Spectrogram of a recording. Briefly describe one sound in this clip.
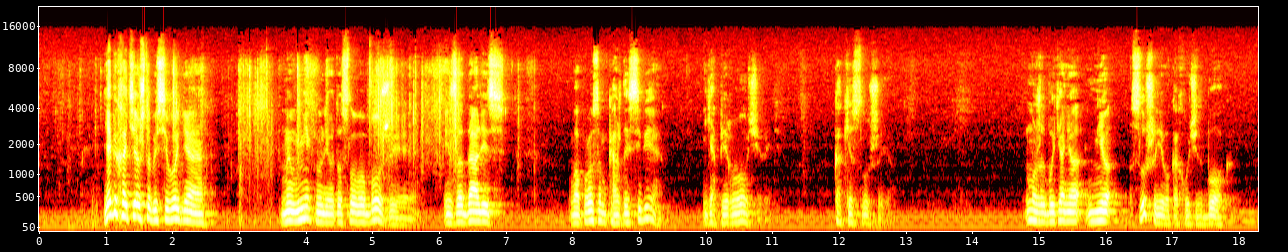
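A middle-aged man speaks calmly into a microphone in an echoing room.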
